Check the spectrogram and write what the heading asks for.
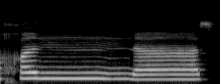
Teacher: نون مشدد ہے، غنہ کریں گے، خا نون زبر خن، نون الف زبر نا، خنا۔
